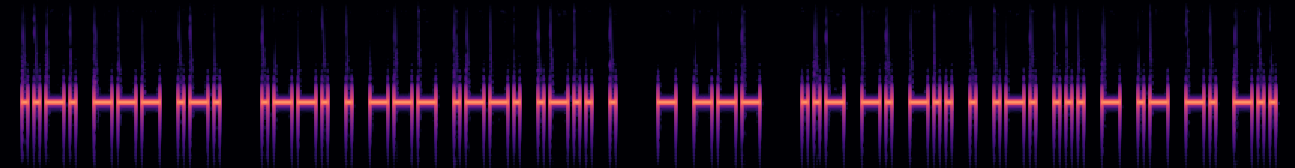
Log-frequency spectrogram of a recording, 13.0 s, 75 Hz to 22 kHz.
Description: Morse code, heard as a keyed tone, about 20 wpm, 700 Hz. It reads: FOR PEOPLE TO UNDERSTAND
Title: Sentences with 7-Word Phrases - Spoken Beginning - 20wpm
